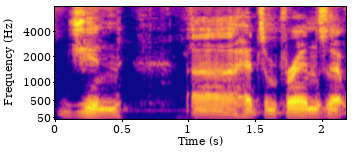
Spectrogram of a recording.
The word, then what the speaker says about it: Djinn: gin and that is gin it's pronounced uh the d is essentially silent you know it's a gin it's not a djinn or a din i believe now i've always heard it pronounced jin uh had some friends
